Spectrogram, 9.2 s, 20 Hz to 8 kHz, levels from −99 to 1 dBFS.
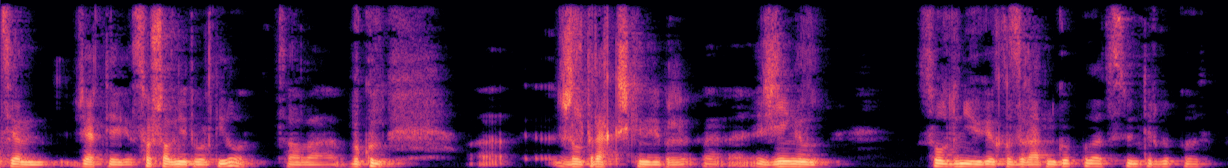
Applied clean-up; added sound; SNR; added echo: none; none; none; none.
